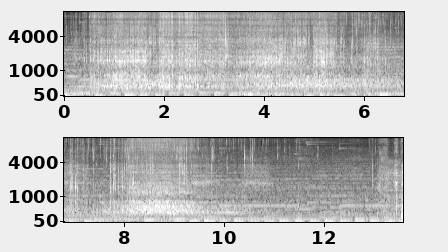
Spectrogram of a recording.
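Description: Chlorinated water pours and splashes continuously from a camping trailer's tank outlet, a steady gurgling flow with some sputtering bursts as air makes it splash, close by and fairly loud.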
